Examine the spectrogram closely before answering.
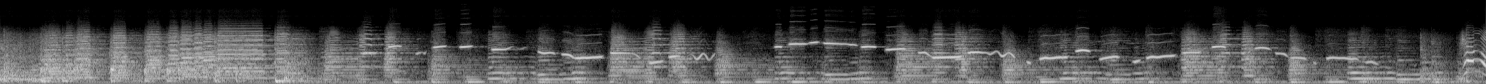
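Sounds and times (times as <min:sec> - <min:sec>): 
full band accompaniment: 0:00.0 - 0:14.8
person whistling a bright lilting melody: 0:03.8 - 0:14.0.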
